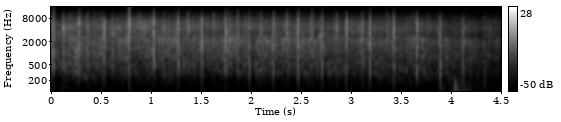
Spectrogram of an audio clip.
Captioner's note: applause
